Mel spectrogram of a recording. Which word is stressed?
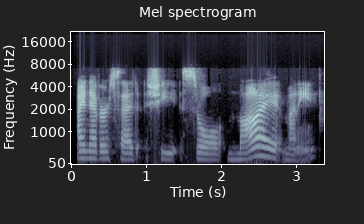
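my. The word 'my' is emphasized. She took someone else's money. "Implies that maybe she took somebody else's money"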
